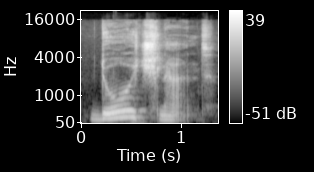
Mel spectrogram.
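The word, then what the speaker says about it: Deutschland: جلوی دهان تلفظ نمیشه و همچنین ترکیب تی اس سی ها صدای چ میده تی اس سی ها صدای چ میده مثل دویچلند مثل دویچلند پس ترکیب تی اس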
